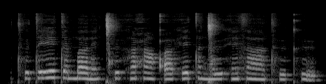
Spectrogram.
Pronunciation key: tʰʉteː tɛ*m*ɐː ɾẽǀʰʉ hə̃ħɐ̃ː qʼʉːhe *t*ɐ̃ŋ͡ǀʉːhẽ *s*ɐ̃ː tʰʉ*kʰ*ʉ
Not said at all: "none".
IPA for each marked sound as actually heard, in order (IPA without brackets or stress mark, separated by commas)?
m, t, s, kʰ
